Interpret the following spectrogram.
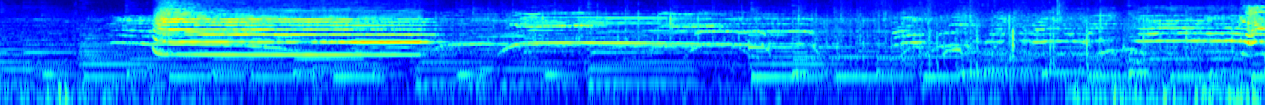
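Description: An air horn blasts once, about a second in, for just under two seconds, signalling the start of the race. Background music with a steady beat runs under it.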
